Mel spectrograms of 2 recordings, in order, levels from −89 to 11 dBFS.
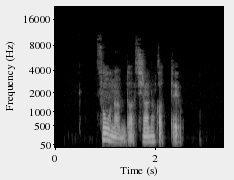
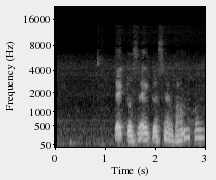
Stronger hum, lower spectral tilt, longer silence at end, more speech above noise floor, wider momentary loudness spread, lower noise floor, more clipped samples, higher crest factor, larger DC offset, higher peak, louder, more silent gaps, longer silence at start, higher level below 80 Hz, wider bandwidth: neither; second, -6 dB/octave vs -8 dB/octave; first, 0.85 s vs 0 s; first, 42 dB vs 34 dB; about the same, 6 LU vs 5 LU; first, -68 dBFS vs -53 dBFS; neither; about the same, 22 dB vs 18 dB; neither; about the same, -6 dBFS vs -4 dBFS; second, -27 LUFS vs -20 LUFS; neither; second, 0.85 s vs 1.2 s; second, -58 dBFS vs -50 dBFS; about the same, 10 kHz vs 9.6 kHz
